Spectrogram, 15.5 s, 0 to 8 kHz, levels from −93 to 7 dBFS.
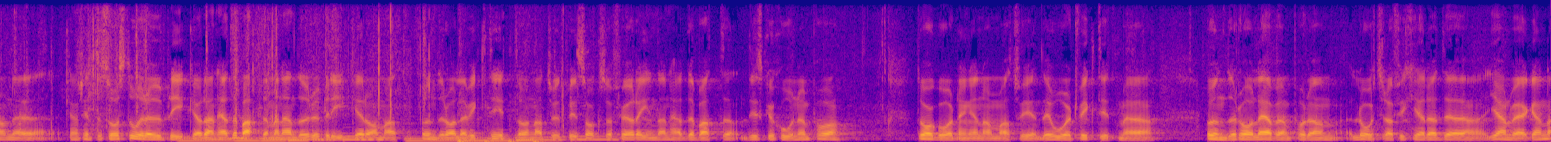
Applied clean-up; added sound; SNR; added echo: none; Electric guitar + Knock; 9 dB; none.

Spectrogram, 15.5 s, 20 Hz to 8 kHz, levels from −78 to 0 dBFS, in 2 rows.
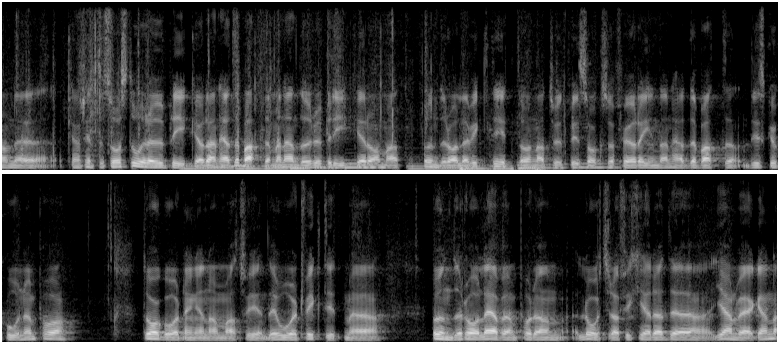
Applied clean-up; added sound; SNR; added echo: neural mask model RNNoise.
